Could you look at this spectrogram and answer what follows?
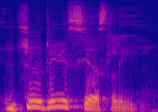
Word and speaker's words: judiciously: जी हाँ, जब हम इनका प्रोनाउंसिएशन करेंगे तो डिस जब हम कहते हैं वहां पर जोड़ देना है, यानी जुडिस, जुडिस, अब आगे आसानी से बोल देना है, जुडिशियसली, जुडिशियसली, जुडिशियसली।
